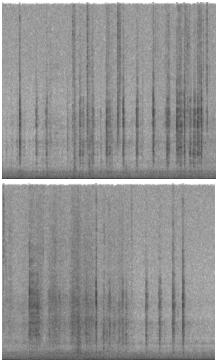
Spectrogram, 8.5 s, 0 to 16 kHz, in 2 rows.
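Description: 2002 Chevy Avalanche's 5.3L Vortec V8 running still cold after sitting two weeks in freezing weather, heard as a steady low rumble inside the cab while the truck creeps along, with scattered sharp clicks and crackles throughout.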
